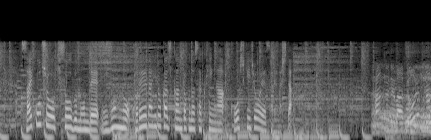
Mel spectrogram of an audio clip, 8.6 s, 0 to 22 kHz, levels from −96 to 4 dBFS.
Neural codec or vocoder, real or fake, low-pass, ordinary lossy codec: none; real; 7.2 kHz; none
